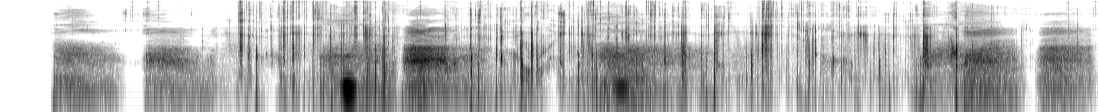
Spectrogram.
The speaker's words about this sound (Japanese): 反対側の確認も必要ですね。どちらかの方向しか録音できないのであれば片手落ちです。舐める音も吐息もきちんと拾ってもらわねばなりません。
